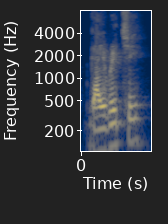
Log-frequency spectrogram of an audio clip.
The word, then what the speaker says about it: Guy Ritchie: Then I'm not Guy Ritchie, Is that the correct sure.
